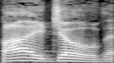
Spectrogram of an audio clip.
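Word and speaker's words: Bai Jobe: I'm just wondering, we're talking about By Jobe. That is literally his name. B-A-I is how you spell it. Space J-O-B-E.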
